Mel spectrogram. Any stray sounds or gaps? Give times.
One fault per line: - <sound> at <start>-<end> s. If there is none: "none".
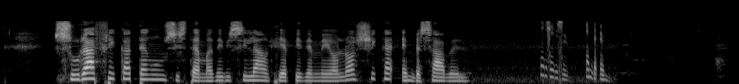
- chirp at 5.4-6.1 s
